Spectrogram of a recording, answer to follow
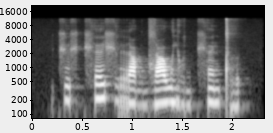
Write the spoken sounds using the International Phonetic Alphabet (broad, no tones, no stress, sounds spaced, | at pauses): t͡ʃ ə˞ ʃ t͡ʃʰ ɛ ʃ ə̤ r ɑ ɡ d͡z ɑ w j ɔ̤ d t͡ʃʰ ɛ̃ d tʼ ə̤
